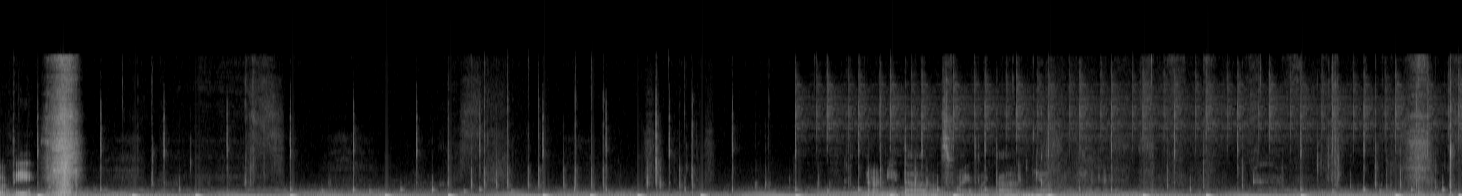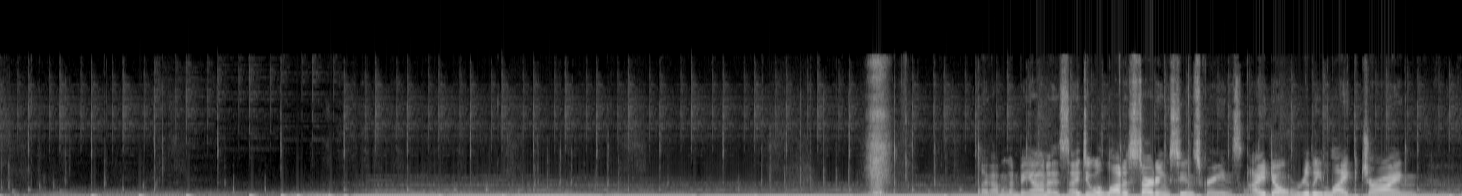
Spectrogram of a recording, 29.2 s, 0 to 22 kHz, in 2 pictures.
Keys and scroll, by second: 15.1-15.5 scroll up 1, 22.5-23.0 scroll down 1.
